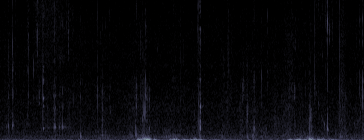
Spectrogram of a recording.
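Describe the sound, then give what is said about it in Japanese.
Someone chews a citrus mint gummy candy in a few soft, squishy bursts of mastication, with a short pause before one last chew; no talking. “じゃあ、今取ったらシトラスミントだったからグリーンからいきます。いただきます。”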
